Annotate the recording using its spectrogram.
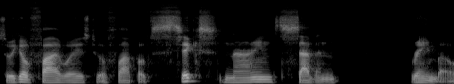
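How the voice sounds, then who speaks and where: Against a very clean recording with a silent background, a man with a plain, everyday voice speaks fairly slowly at a fairly low pitch with ordinary pitch variation. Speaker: poker vlogger. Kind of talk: voiceover commentary on hands.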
